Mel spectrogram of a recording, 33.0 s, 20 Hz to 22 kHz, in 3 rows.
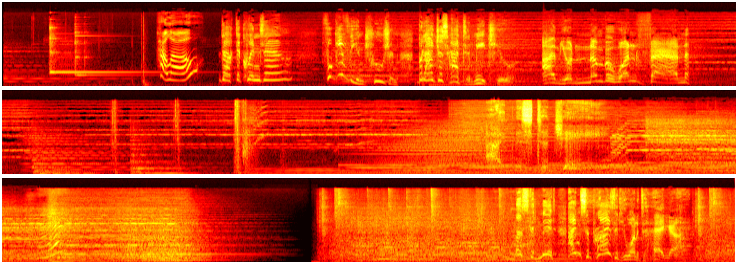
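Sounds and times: two-tone doorbell chime: 0:00.7 - 0:02.4
quiet background music: 0:03.2 - 0:17.5.

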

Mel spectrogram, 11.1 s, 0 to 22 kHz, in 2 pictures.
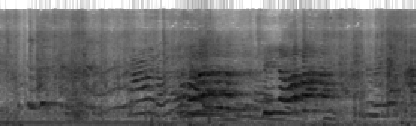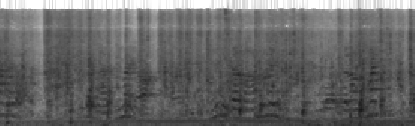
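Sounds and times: child's voice: 0:00.6 - 0:06.0, 0:08.3 - 0:10.9.

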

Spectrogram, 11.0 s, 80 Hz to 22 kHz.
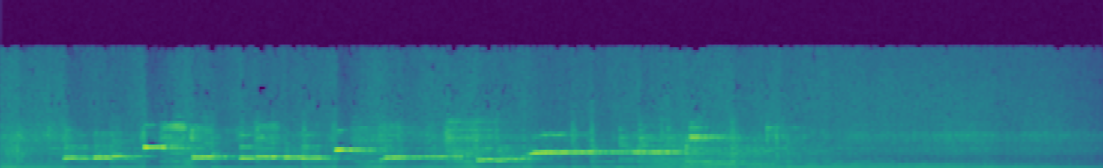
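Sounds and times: acoustic guitar: 0:00.0 - 0:11.0
bass: 0:00.0 - 0:11.0
person whistling a melody: 0:00.6 - 0:07.0.

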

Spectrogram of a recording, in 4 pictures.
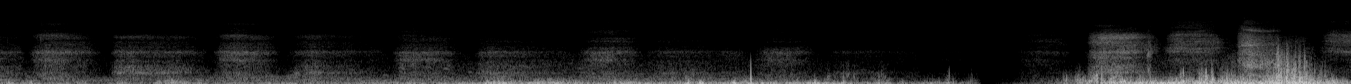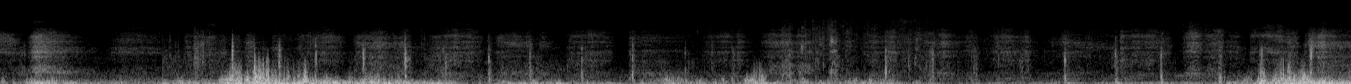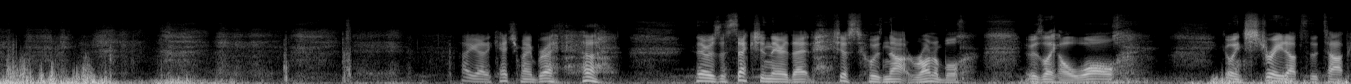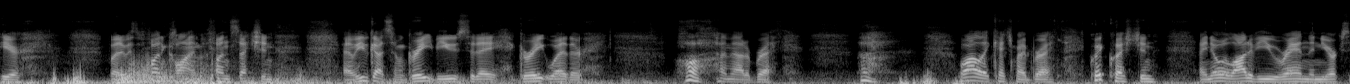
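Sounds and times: heavy labouring breathing: 0:00.0 - 0:31.8, 0:32.4 - 0:35.8, 0:36.5 - 0:37.4, 0:38.1 - 0:39.3, 0:40.6 - 0:44.2, 0:45.4 - 0:50.1, 0:52.1 - 0:52.6
footsteps on rocky ground: 0:14.5 - 0:33.1.

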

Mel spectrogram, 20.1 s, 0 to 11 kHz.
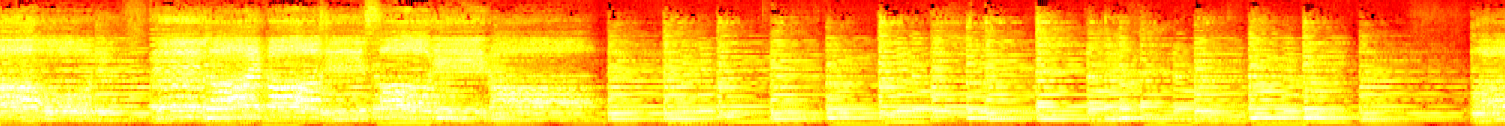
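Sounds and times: piano chords: 0:00.0 - 0:20.0.

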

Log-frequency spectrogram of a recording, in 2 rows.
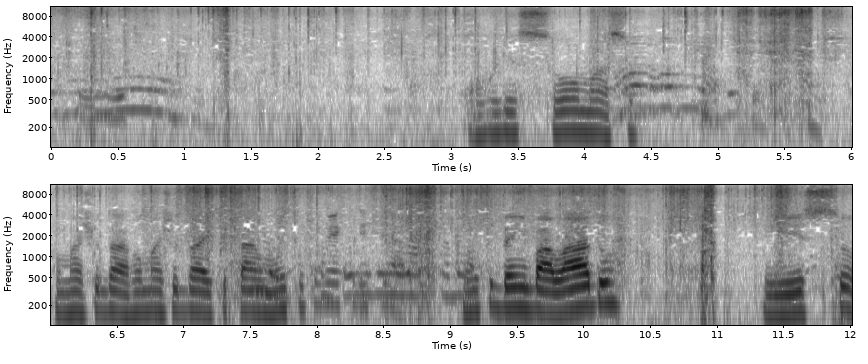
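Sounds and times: plastic wrapping crinkling: 0:00.0 - 0:12.0.

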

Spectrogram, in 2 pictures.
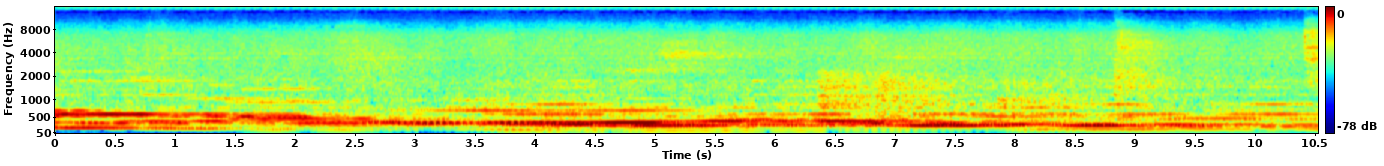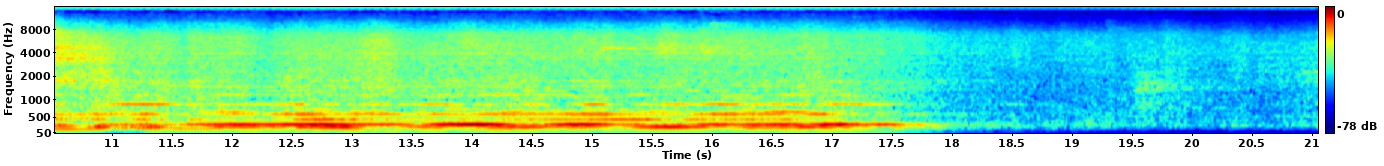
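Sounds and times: pipe organ chords: 0:00.0 - 0:18.3.

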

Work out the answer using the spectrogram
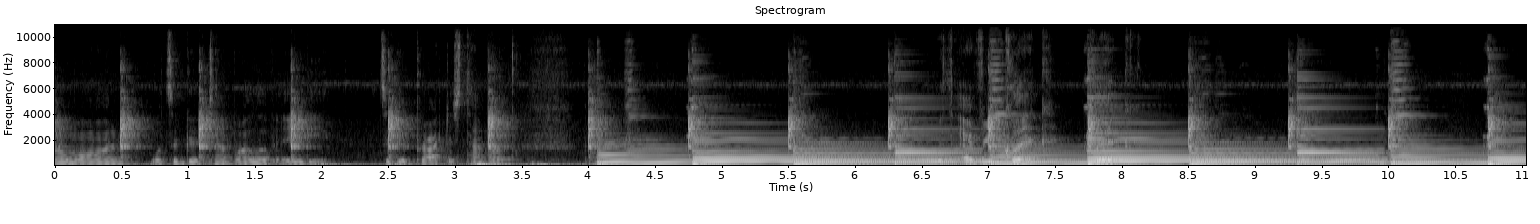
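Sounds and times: fingerpicked acoustic guitar: 0:04.0 - 0:11.0.

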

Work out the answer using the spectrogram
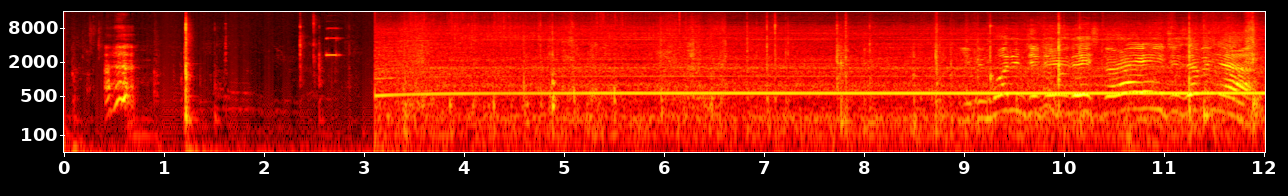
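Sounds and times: vacuum cleaner running: 0:03.1 - 0:12.0.

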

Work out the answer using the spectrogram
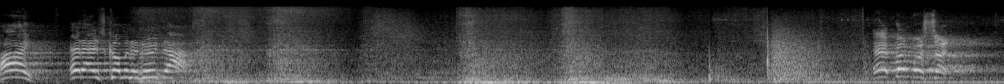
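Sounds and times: motorbike engine revving: 0:01.4 - 0:09.0.

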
